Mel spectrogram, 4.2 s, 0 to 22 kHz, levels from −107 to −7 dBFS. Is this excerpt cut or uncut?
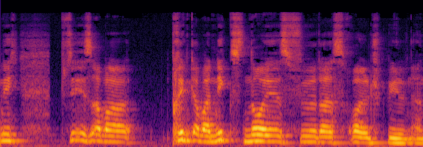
uncut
